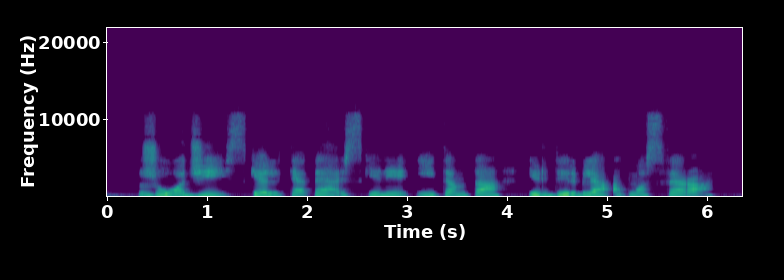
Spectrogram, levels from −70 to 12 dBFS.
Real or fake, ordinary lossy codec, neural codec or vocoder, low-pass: fake; Opus, 64 kbps; codec, 24 kHz, 0.9 kbps, WavTokenizer, large speech release; 10.8 kHz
